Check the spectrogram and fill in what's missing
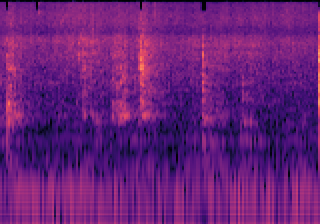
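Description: Ginger, garlic, red chilli powder, turmeric and salt sautéing in hot oil for pav bhaji, a steady close sizzle with several scraping stirs of a spoon and one sharp clack at the end.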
